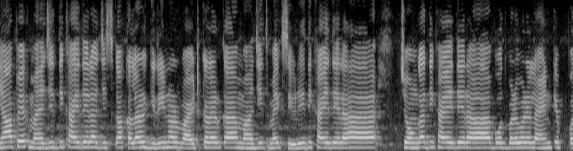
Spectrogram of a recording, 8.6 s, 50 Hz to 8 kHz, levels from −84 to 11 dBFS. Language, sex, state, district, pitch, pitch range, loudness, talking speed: Hindi, female, Bihar, Patna, 260 Hz, 255-270 Hz, -13 LUFS, 235 wpm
